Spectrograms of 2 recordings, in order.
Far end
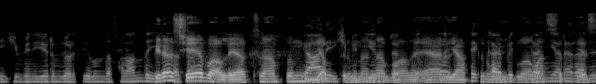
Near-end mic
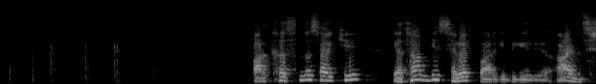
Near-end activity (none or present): present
